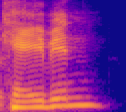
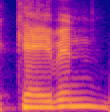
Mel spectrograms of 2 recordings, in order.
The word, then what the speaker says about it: Kevin: Brazilian name like Kevin, they pronounce the V as a B. So, it's Caven Vallejo. Oh, Kevin Vallejo. Yeah, Caven Vallejo.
